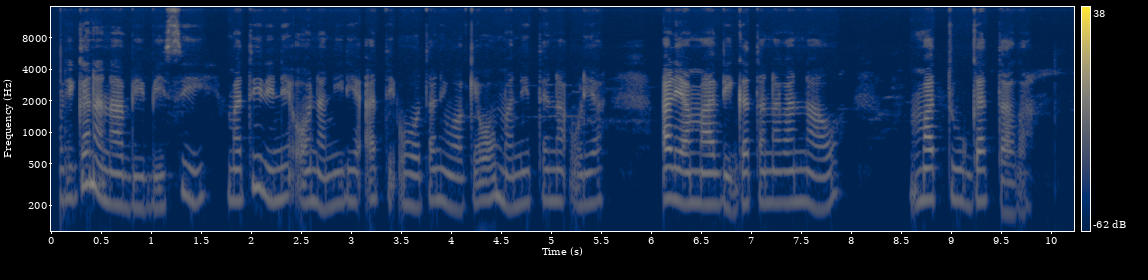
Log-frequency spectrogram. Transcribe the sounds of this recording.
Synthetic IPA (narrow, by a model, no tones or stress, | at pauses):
oɾiɡananabibisi | matiɾineʔɔ̰naniɾiɛʔatḛʔo̰hɔtaniwakɛwaomaneːtɛnaʔo̰ɾeaː | ɾeamaðiɡatanaɣanaɔ | matuːɡataɣa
